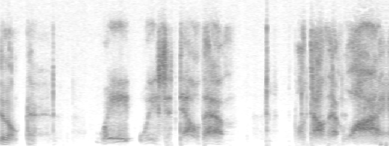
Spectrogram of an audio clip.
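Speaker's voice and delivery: soft, hushed whisper, just under the breath. Asked why the show has its name, the speaker agrees to explain, whispering. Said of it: "I'm not sure why I'm whispering".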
